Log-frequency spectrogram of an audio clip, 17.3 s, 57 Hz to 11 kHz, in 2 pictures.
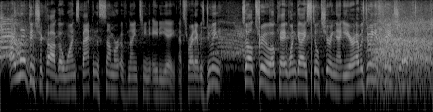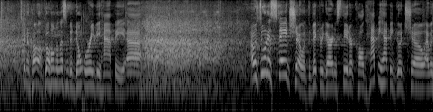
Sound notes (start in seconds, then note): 4.2 audience cheers; 7.2 audience laughs; 11.2 audience laughs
